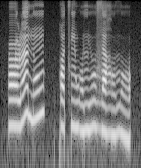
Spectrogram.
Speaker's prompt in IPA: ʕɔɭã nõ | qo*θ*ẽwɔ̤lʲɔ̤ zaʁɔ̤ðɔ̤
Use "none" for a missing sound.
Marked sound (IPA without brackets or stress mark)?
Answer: t͡s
